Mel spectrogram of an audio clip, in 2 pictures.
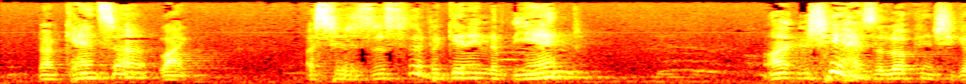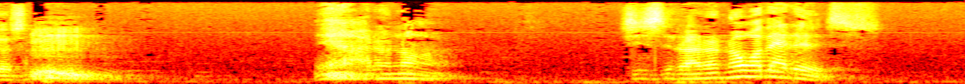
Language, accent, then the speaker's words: English; New Zealand; I'm from New Zealand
